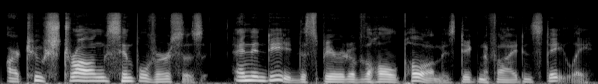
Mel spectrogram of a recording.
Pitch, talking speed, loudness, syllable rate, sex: 125 Hz, 170 wpm, -18 LUFS, 4.9 syllables/s, male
